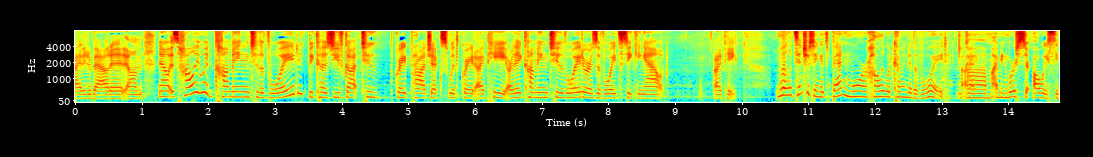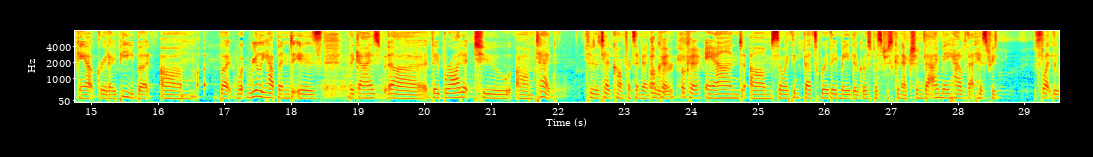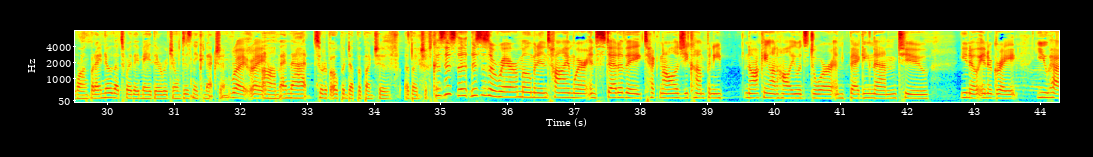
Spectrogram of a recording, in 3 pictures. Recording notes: our broadcasts from the Spring Digital Hollywood event with special guests and hosts on site in LA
